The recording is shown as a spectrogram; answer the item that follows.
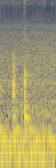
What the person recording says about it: it actually sounds like metal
